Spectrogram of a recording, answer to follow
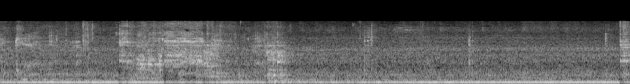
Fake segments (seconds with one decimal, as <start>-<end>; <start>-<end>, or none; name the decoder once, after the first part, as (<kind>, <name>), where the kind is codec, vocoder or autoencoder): none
